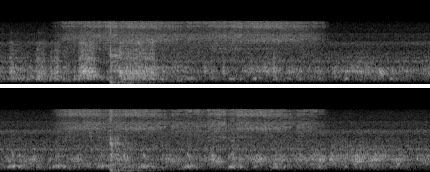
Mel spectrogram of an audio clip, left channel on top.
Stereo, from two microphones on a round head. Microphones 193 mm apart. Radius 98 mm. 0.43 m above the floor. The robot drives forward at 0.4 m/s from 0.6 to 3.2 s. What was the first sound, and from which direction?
Typing on a keyboard, 5° right (ahead or behind).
